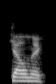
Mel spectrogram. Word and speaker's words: Kelenic: A lot of people have been saying Kelenic or Kelenic. That second E is silent.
